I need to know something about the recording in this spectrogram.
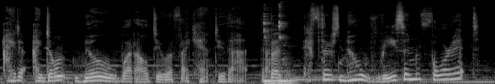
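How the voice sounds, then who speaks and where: An actress playing a discouraged, anxious artist confiding her self-doubt in a visual novel, in a halting, confessional way. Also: sits low, expressive. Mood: frustrated, hurt. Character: discouraged, anxious young woman artist in therapy. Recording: game dialogue under clear music.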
